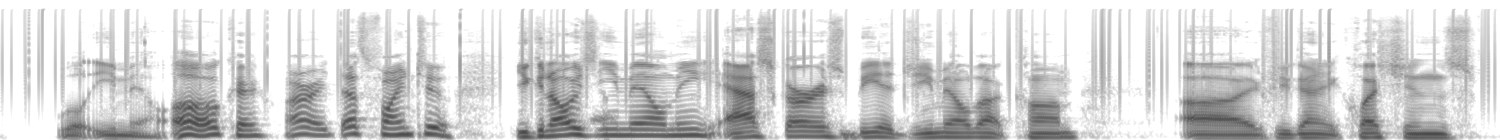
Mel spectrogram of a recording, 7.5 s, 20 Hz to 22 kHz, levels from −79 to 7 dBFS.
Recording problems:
crackle, like an old record; noticeable; 20 dB below the speech

